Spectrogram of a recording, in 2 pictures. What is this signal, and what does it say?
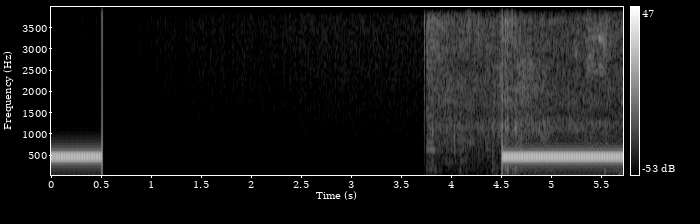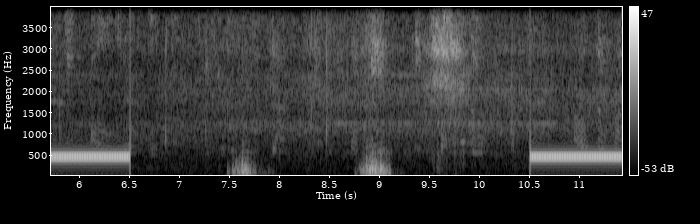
Ringback tone (North America), 440 + 480 Hz.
